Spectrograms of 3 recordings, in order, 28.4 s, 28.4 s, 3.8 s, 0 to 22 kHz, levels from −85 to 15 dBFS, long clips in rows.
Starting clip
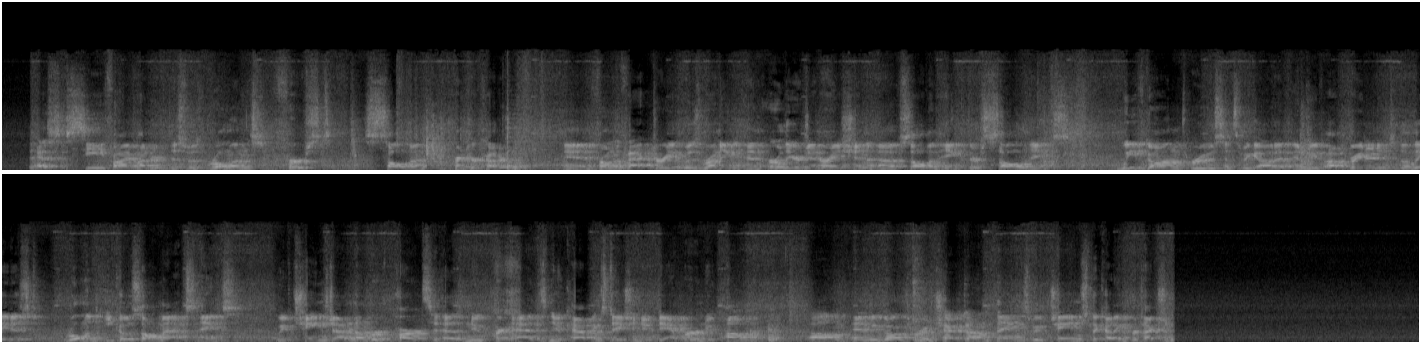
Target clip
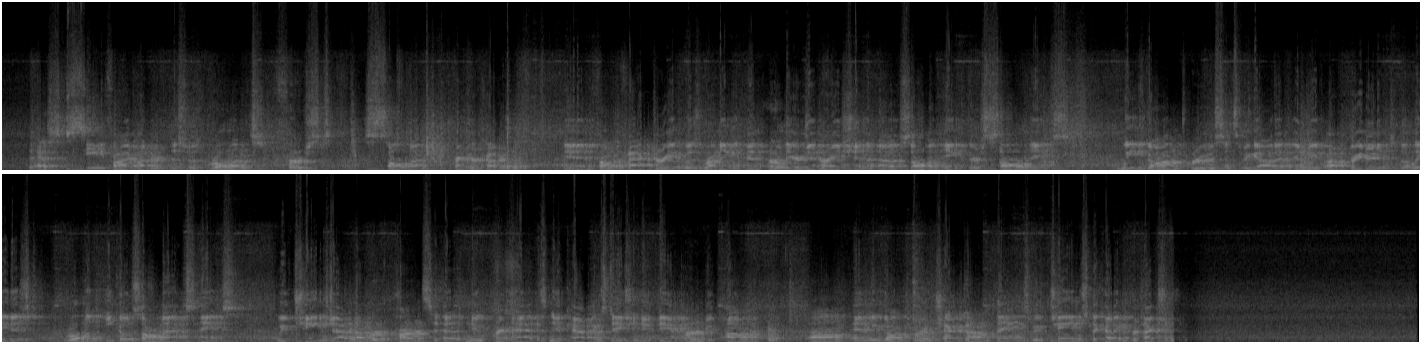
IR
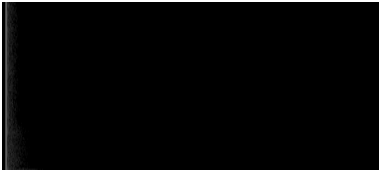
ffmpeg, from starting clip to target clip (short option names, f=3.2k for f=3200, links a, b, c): -af "acompressor=mode=upward:threshold=-30dB:ratio=2.5,aecho=1:1:142:0.188,aeval=exprs='0.251*(cos(1*acos(clip(val(0)/0.251,-1,1)))-cos(1*PI/2))+0.0282*(cos(8*acos(clip(val(0)/0.251,-1,1)))-cos(8*PI/2))':c=same,volume=-8.5dB"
